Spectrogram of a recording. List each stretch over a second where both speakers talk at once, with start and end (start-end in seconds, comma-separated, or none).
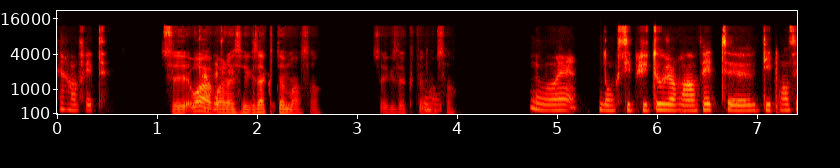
none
